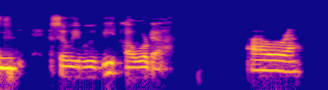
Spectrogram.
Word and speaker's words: aorta: Aortic. No. Auric. Yes, it's like we're not pronouncing the T, right? Uh, As if the T didn't exist. Aortic.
